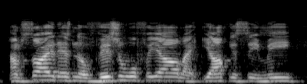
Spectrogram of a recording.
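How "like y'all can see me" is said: normal talking voice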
